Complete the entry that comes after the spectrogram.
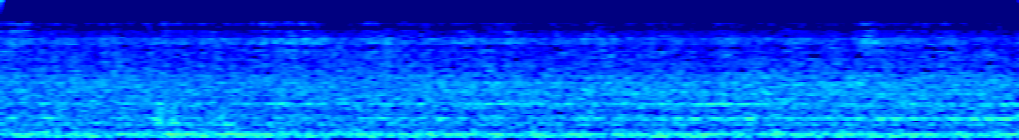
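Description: Passenger train running, heard from inside the carriage: a steady low rumble with a faint, steady whine over it.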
